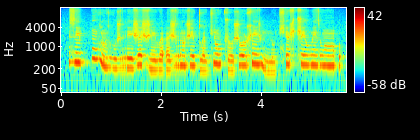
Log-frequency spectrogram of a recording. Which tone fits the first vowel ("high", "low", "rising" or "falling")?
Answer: high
